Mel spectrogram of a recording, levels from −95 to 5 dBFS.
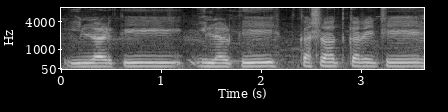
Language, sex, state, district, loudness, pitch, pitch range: Hindi, male, Bihar, Araria, -22 LUFS, 170 Hz, 165-175 Hz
